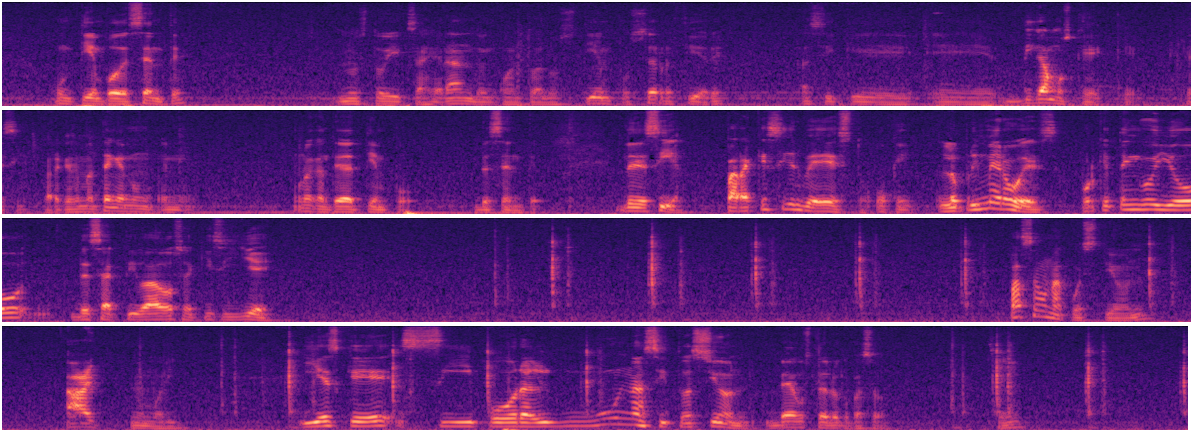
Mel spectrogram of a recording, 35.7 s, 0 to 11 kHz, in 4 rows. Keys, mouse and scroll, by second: 1.0 click, 18.7 click, 19.4 click, 22.0-25.6 typing, 26.9 space, 28.2 Escape, 28.9-31.7 typing, 33.4 Escape, 34.4 p, 34.7 space, 35.5 space.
